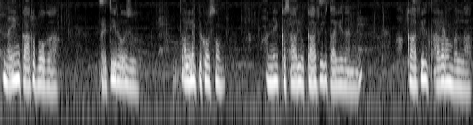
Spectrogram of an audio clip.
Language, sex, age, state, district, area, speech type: Telugu, female, 30-45, Andhra Pradesh, Nellore, rural, spontaneous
